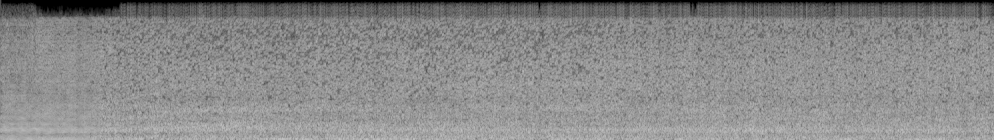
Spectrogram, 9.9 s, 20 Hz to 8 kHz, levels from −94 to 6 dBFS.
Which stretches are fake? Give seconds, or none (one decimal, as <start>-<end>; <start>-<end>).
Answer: 0.0-1.0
